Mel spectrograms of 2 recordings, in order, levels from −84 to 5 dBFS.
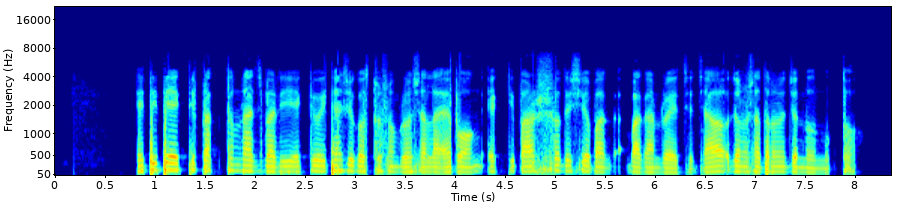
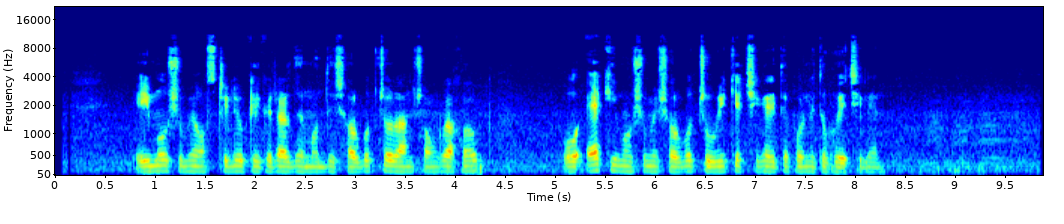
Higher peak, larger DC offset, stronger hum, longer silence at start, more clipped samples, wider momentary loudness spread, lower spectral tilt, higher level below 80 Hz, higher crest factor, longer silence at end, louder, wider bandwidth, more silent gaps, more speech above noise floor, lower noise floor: about the same, -4 dBFS vs -2 dBFS; neither; neither; first, 0.8 s vs 0.1 s; neither; second, 7 LU vs 17 LU; first, -8 dB/octave vs -3.5 dB/octave; first, -46 dBFS vs -74 dBFS; about the same, 24 dB vs 28 dB; first, 0.35 s vs 0.05 s; about the same, -28 LUFS vs -29 LUFS; second, 7.2 kHz vs 11.5 kHz; neither; first, 46 dB vs 24 dB; first, -73 dBFS vs -53 dBFS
